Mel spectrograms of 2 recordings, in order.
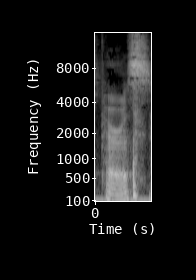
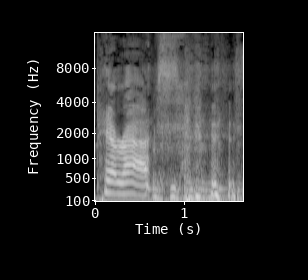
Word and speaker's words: Paras: Paris? Yes, Paris. You said it right. Oh, thank the Lord. Not Paras.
